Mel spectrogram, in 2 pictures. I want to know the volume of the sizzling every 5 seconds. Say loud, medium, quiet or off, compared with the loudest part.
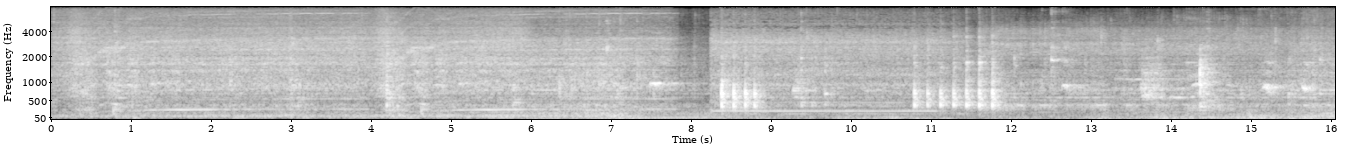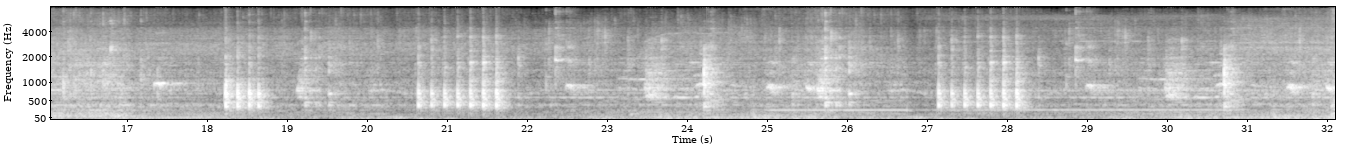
medium, loud, loud, loud, loud, loud, loud.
